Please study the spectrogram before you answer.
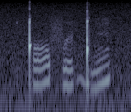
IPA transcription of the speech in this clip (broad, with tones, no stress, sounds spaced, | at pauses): ǃ ɔ˨˥ f ə˨˥ ɡ͡ǃ ũ˨˥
